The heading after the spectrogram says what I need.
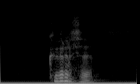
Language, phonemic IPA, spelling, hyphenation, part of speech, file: Dutch, /ˈkʏr.və/, curve, cur‧ve, noun, Nl-curve.ogg
- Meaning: curve: curved line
